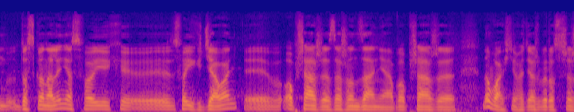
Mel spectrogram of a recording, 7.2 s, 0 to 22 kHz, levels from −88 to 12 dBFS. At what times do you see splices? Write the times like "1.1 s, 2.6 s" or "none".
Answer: 0.9 s, 3.0 s, 4.9 s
